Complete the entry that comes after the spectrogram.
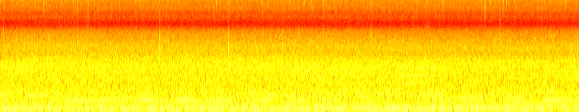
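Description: Heavy rain falling steadily, with traffic driving through a flooded road.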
